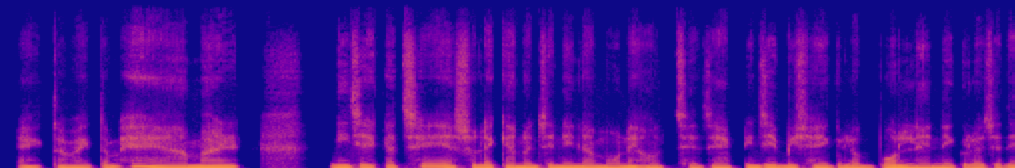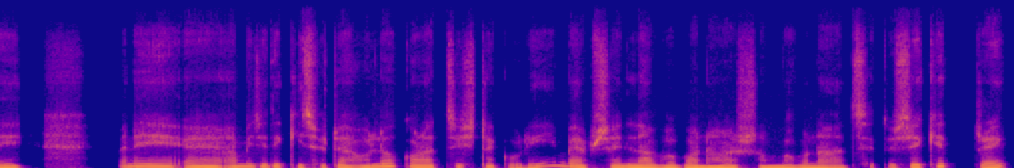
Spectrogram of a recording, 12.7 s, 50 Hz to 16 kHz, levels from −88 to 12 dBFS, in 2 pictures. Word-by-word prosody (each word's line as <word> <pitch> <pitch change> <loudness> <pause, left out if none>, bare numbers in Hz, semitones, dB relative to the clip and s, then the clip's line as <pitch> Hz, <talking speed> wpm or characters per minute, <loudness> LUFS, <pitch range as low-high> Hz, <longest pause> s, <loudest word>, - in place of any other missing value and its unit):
একদম, 205 -2 -2
একদম। 205 +2 -3
হ্যাঁ, 250 -5 +3 0.2
আমার 205 +1 +5 0.7
নিজের 200 0 +1
কাছেই 195 -12 -3
আসলে 195 -1 0
কেন 185 -1 +4
জানিনা 185 +1 +4
মনে 190 +3 +4
হচ্ছে 180 0 -3
যে - - -5
আপনি 180 - -4
যে - - +4
বিষয়গুলো 185 0 0 0.2
বললেন, 175 -3 +4
এগুলো 185 +1 -2
যদি 195 -1 0 0.7
মানে 250 +1 -2 0.2
অ্যা 220 - +2 0.2
আমি 240 - -1
যদি 235 0 -2
কিছুটা 210 +1 -3
হলেও 245 +5 0
করার 220 -1 0
চেষ্টা 230 +1 -6
করি, 185 +5 -4 0.2
ব্যবসায়ে 215 0 -1
লাভবান 195 0 +2
হওয়ার 195 0 +2
সম্ভাবনা 195 -2 +1
আছে। 185 - -12
তো - - -12
সেক্ষেত্রে 215 -2 -2
195 Hz, 160 wpm, -22 LUFS, 190-215 Hz, 0.7 s, আমার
